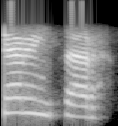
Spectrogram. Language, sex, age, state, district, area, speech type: Tamil, female, 60+, Tamil Nadu, Mayiladuthurai, rural, conversation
